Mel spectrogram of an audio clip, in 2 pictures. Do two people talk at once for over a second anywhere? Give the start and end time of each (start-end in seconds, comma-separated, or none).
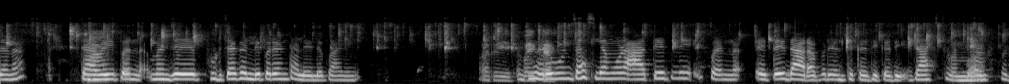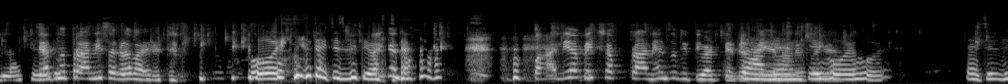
none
